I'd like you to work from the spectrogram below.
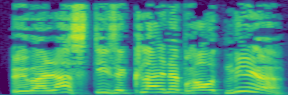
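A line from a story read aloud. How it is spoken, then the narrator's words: Roar. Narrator (German): brüllte er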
